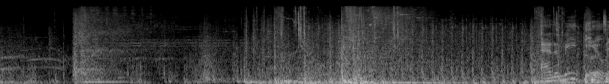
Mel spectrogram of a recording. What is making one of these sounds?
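An energy gun fires in quick zapping bursts.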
